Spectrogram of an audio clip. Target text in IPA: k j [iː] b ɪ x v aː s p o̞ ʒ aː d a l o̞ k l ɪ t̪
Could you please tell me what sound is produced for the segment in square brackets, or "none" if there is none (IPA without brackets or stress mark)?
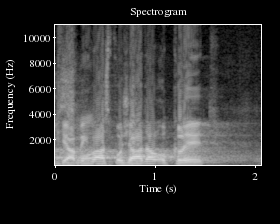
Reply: aː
